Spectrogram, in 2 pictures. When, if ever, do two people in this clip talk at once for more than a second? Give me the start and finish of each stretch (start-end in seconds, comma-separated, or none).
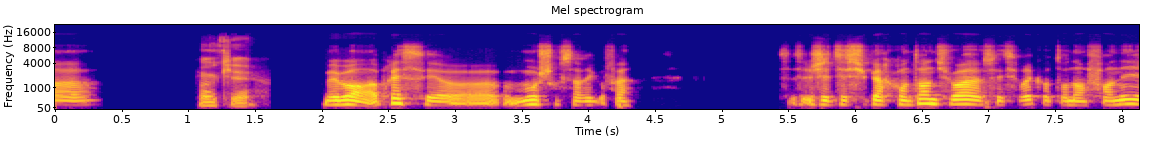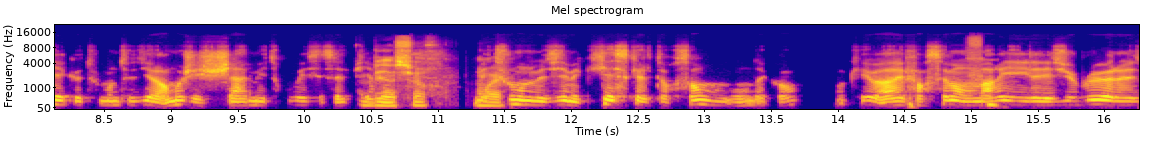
none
